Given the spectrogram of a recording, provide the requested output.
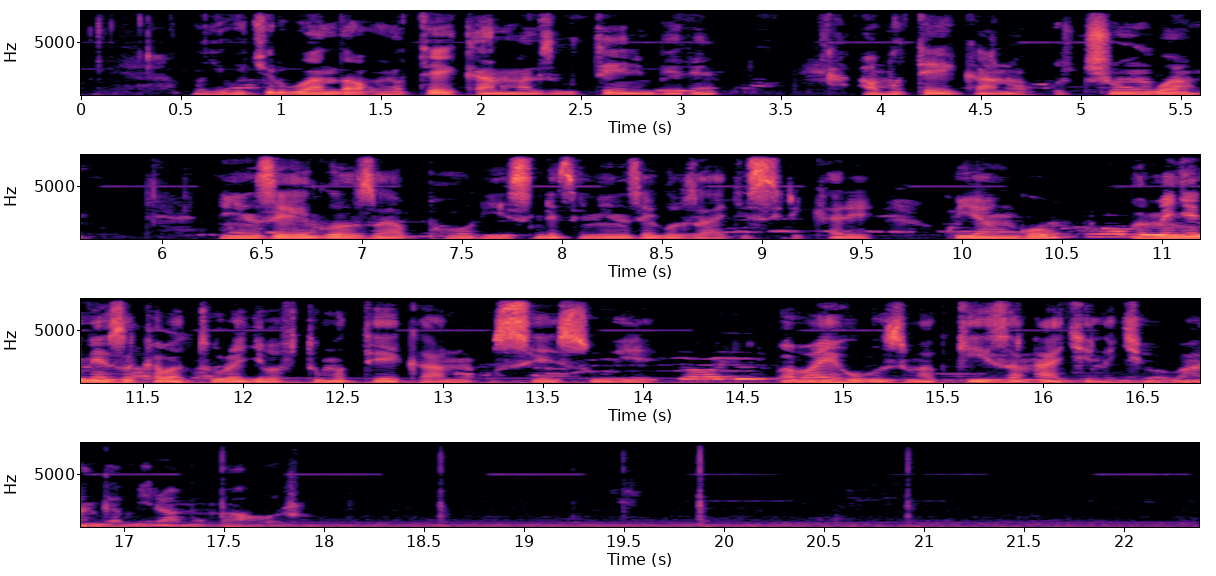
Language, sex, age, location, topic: Kinyarwanda, male, 18-24, Musanze, government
